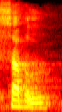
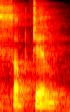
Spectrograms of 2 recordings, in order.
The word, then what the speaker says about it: subtle: right but in american english they say it's subtle it's okay but you don't say it's subtle but you don't say it's subtil his whole attitude hadn't gone as subtle change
